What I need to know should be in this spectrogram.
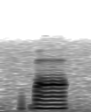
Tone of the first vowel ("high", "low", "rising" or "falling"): high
